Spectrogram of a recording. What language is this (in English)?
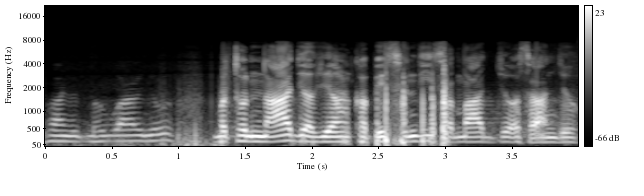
Sindhi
